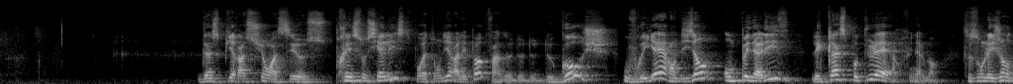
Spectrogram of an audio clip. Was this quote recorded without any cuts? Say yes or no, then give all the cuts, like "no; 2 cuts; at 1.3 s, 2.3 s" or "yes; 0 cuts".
no; 2 cuts; at 3.3 s, 6.2 s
